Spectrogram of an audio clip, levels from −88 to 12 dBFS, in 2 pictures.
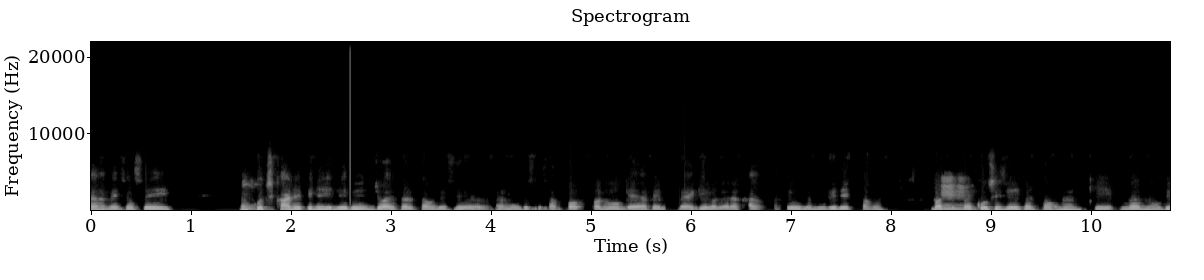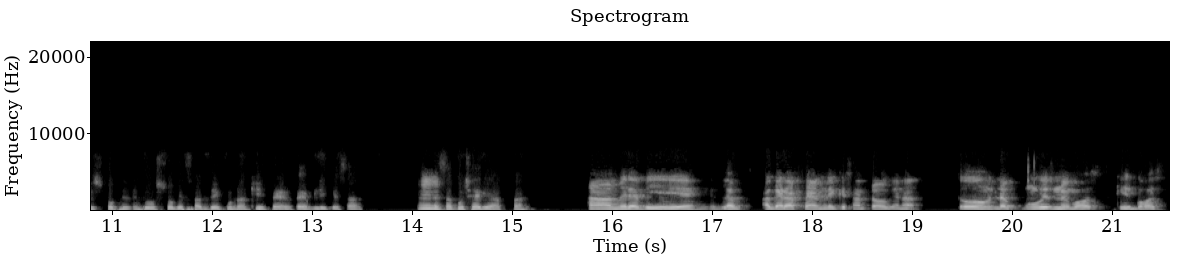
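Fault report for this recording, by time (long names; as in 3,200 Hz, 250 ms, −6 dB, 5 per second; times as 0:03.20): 0:02.60: click −12 dBFS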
